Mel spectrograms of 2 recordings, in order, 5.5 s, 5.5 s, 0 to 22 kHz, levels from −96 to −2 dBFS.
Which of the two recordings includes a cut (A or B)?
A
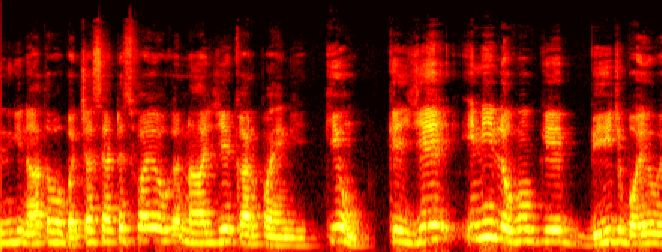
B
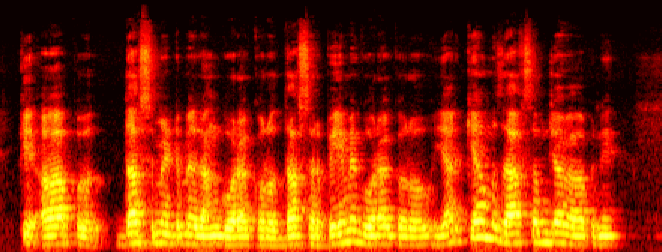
A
